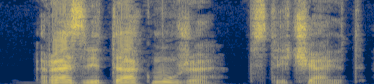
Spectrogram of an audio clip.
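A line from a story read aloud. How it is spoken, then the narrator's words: Suddenly quiet. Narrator (Russian): вдруг тихо заговорил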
